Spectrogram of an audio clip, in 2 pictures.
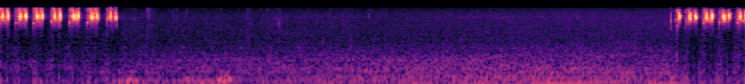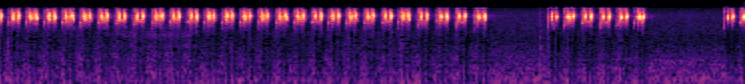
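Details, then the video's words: Tettigonia viridissima song: an opening burst of high, rapid ticking, then about three seconds of quiet background with faint wind, then the shrill pulsed buzz returns in long trains with brief breaks. "Saltamontes verde común (Tettigonia viridissima)"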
